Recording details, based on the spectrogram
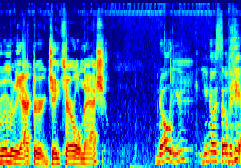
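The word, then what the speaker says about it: Naish: Jesus yeah he says people always mispronouncing my name he says they did I see me in these movies and they think my name is not J Carroll Nash but mr. J Carroll nice sheep back in the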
